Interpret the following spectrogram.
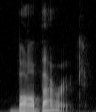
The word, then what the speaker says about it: barbaric: tv today's word is barbaric it's pronounced and it is spelt b a r b a r i c think bar and then bar again and then ick barbaric has two meanings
